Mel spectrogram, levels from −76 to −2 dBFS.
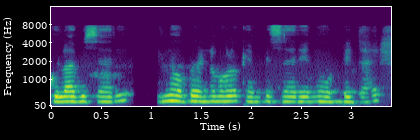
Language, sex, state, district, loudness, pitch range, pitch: Kannada, female, Karnataka, Bangalore, -15 LUFS, 180-195 Hz, 185 Hz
